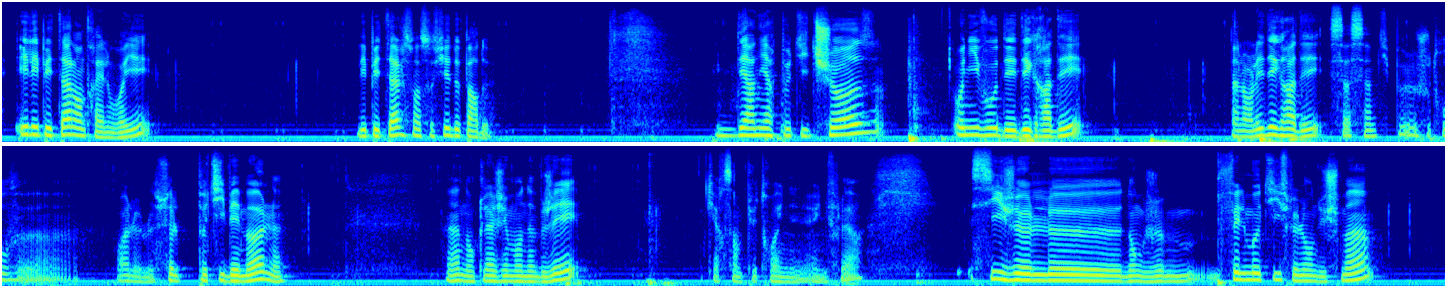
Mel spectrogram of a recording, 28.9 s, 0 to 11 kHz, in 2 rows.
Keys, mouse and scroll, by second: 0.3 click, 2.2 click, 5.6 click, 5.6 right click, 7.2 click, 8.3 click, 9.2 Delete, 10.1 F2, 10.7 click, 11.6-12.8 drag, 12.5 Delete, 13.5-14.6 drag, 15.6 click, 17.8 click, 18.9-21.5 drag, 22.0 click, 26.8 click, 27.8 click.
